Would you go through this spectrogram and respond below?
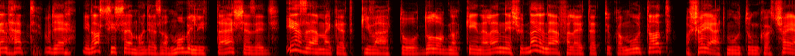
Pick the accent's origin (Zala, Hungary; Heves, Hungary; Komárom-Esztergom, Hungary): Komárom-Esztergom, Hungary; Tatabánya; Amikor én pici gyerek voltam, akkor a szülővárosomban, Tatabányán két kezemen meg tudom számolni, hány darab magántulajdonban lévő autó volt.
